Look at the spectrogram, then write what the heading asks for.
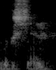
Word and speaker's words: Lucian: But I think you say his name, Lucian. Yeah, I would say Lucian.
